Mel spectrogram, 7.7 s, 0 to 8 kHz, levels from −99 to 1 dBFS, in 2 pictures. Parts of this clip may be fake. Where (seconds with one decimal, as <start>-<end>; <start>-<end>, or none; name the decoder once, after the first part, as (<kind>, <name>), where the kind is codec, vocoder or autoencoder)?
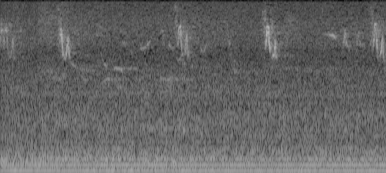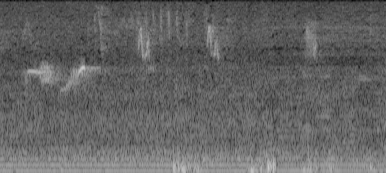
6.5-7.7 (codec, SNAC)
